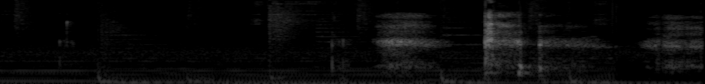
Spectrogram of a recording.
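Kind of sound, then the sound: human body sound, coughing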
